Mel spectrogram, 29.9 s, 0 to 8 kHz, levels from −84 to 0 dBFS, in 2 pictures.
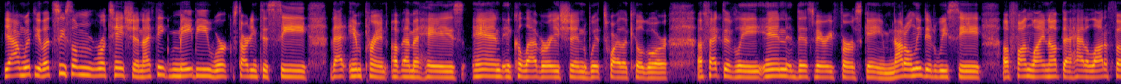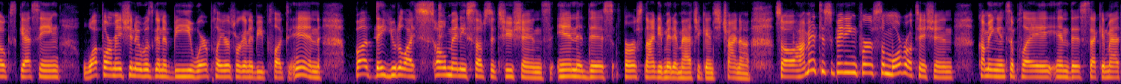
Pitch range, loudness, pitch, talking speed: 170-200 Hz, -19 LUFS, 180 Hz, 180 wpm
